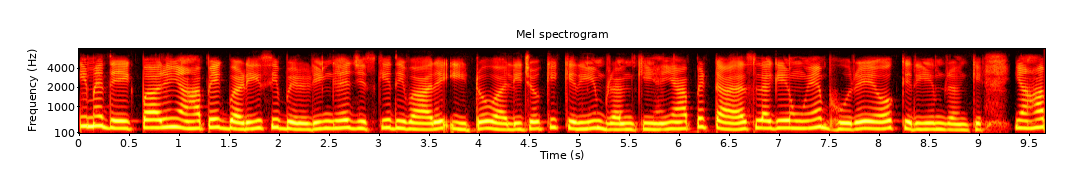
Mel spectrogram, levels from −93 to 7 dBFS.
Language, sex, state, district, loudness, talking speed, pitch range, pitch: Hindi, female, Uttarakhand, Tehri Garhwal, -14 LUFS, 225 wpm, 220-265 Hz, 245 Hz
